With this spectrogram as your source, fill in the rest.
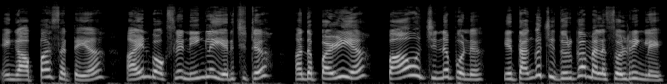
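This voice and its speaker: A woman's voice: sits high, animated, fairly quick, fairly bright tone, no echo, clean studio sound. A young actress playing a defiant young woman in a TV serial, speaking firmly and insistently. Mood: determined. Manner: firm, insistent, confrontational. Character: defiant young woman standing up for her sister. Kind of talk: TV serial acting. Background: music.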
